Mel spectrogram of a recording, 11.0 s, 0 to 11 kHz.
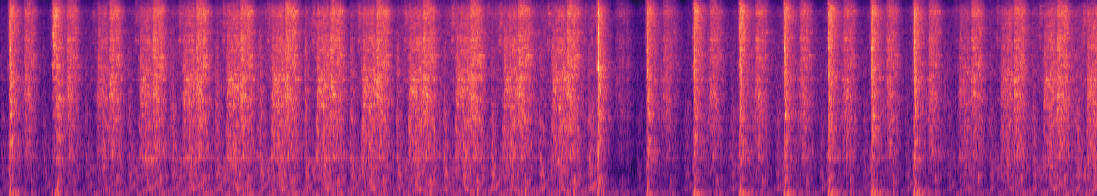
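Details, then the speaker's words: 1912 12 HP Goold Shapley Muir hit-miss gas engine, first run in about six years, just started: heavy bangs roughly twice a second, barely coasting; running rich and firing too often, fuel suspected opened up, or maybe just cold. "I wonder if he's opened this up and gave it a little bit more fuel cuz remember before it used to hit once and then coast now it's hitting more and more."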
